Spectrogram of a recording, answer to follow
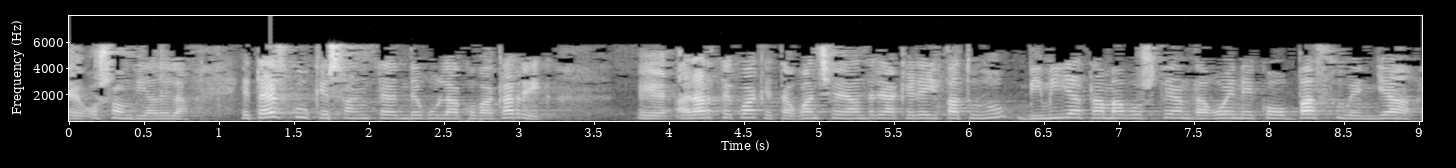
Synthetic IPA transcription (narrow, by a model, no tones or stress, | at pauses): o̞soand̪iað̞e̞lae̞t̪ae̞zɡuke̞sant̪end̪eɣ̞ulako̞βakarik | aɾaɾt̪e̞ko̞ake̞t̪aɣwant͡ʃeand̪ɾe̞ake̞ɾe̞ajpat̪uðuβimiʎat̪aːmaβ̞o̞st̪e̞and̪aɣ̞o̞e̞ne̞ko̞basue̞nʝa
